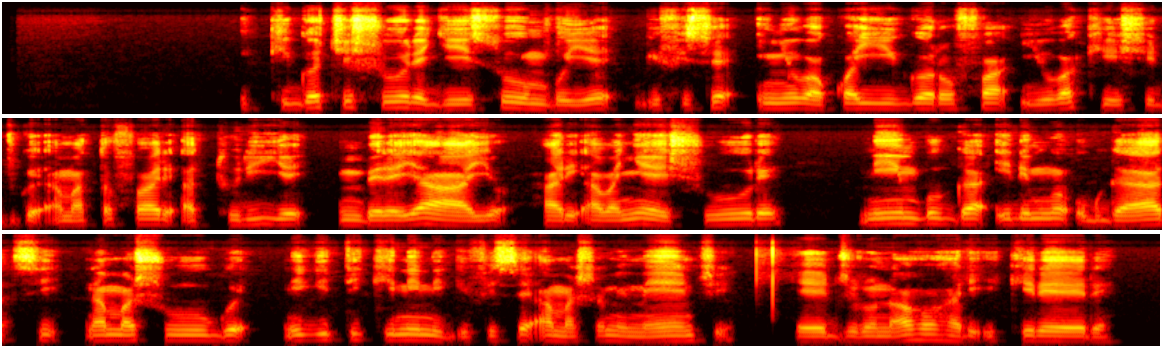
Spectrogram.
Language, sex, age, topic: Rundi, male, 36-49, education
